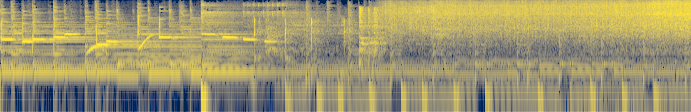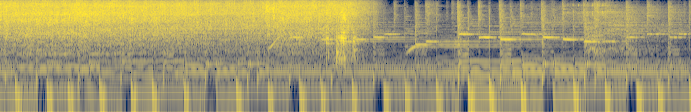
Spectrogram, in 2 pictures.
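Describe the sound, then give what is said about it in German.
Zucchini, diced ham and a batter fry in a pan with a loud, steady sizzle that swells through the middle stretch and eases toward the end, while music plays throughout. “Sie hat Zucchini in die Pfanne geworfen, Schinkenwürfel in die Pfanne geworfen, einen Teig.”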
